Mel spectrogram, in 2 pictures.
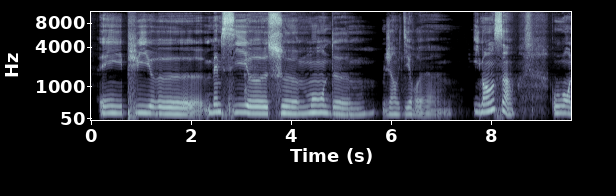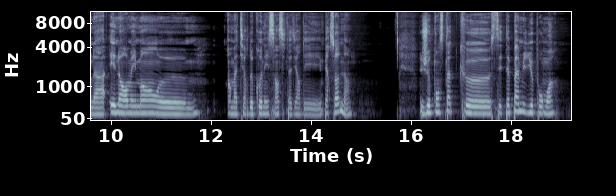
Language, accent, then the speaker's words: French; Antilles, France; moved away as an adult; now in Montpellier, France; Je viens des Antilles, en fait. Et je suis venue ici pour faire des études, et puis depuis, j'ai voyagé pas mal, et je me suis posée à Montpellier depuis une vingtaine d'années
